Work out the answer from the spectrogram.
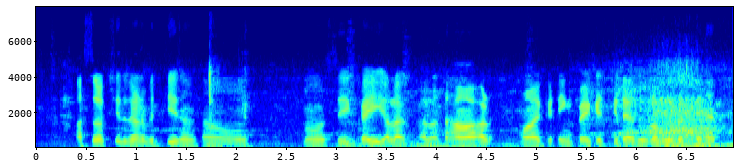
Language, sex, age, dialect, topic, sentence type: Hindi, male, 18-24, Awadhi Bundeli, banking, statement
